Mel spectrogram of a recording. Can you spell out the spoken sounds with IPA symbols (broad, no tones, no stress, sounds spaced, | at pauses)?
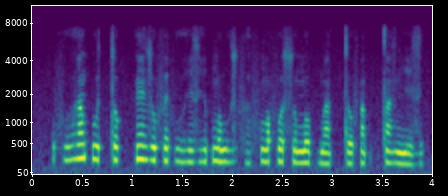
f ṳ ɦ ã kʷ e tː o kː ẽ z u f e f ṳ ɦ i z ɦ i p ŋ o w ṳ z f a̤ f ŋ ɔ f ʊ s u ŋ o p b ã tː ʊ f ã p tː ã z ŋ i z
